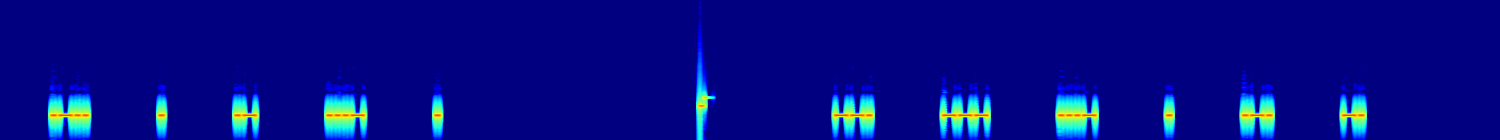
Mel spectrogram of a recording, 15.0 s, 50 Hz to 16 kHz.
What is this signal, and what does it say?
Morse code, heard as a keyed tone, about 30 wpm, spaced as for 10 wpm, 700 Hz. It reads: LEAVE GOVERN
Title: 6x Character Spacing - Top 500 Words - 30wpm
